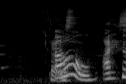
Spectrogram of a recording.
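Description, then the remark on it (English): A female cat meows twice, wanting her lunch: a drawn-out rising and falling meow followed quickly by a shorter one that is cut off at the end, with no talking over them. “I thought we'd done with the cat nugging today. No, this is the other one. She wants her lunch now.”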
